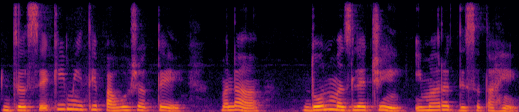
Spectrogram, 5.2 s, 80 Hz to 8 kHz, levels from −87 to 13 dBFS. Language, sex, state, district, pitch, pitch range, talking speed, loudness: Marathi, female, Maharashtra, Sindhudurg, 235 Hz, 205-245 Hz, 140 wpm, -17 LUFS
